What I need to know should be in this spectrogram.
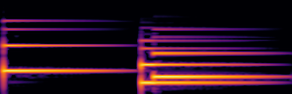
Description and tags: FM Elevator bell
THE Elevator bell of all bells
effect, bell, elevator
